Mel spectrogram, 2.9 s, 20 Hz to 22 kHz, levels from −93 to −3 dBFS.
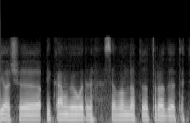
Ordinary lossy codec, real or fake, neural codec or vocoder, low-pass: MP3, 64 kbps; fake; codec, 16 kHz, 0.9 kbps, LongCat-Audio-Codec; 7.2 kHz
